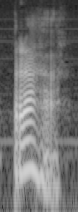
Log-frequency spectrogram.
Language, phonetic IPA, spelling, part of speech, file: Czech, [ˈpraɦa], Praha, proper noun, Cs-Praha.ogg
- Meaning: 1. Prague (the capital city of the Czech Republic) 2. a male surname transferred from the place name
